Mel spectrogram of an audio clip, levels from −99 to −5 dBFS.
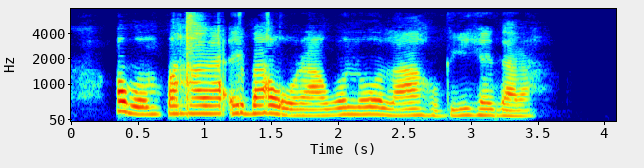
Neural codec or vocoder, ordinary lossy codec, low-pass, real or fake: codec, 44.1 kHz, 2.6 kbps, SNAC; MP3, 48 kbps; 7.2 kHz; fake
